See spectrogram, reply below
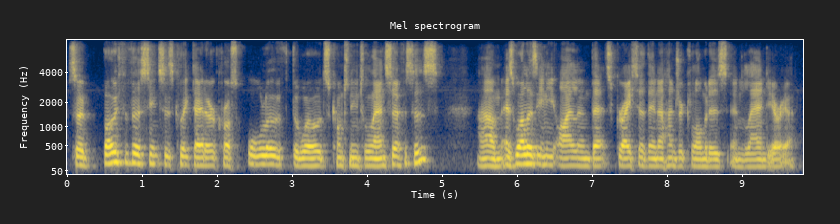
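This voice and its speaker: A young man with a New Zealand accent, giving a tutorial over a slide presentation in a relaxed way, with frequent ums and restarts. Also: mid-range voice, moderate pace, lo-fi sound. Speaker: fisheries analyst giving a tutorial. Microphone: computer mic on a video call.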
